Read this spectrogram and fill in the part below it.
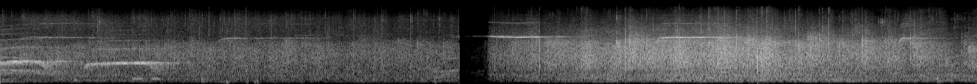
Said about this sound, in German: Ja, vielen Dank. Ist immer gefährlich, wenn man vorher klatscht.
